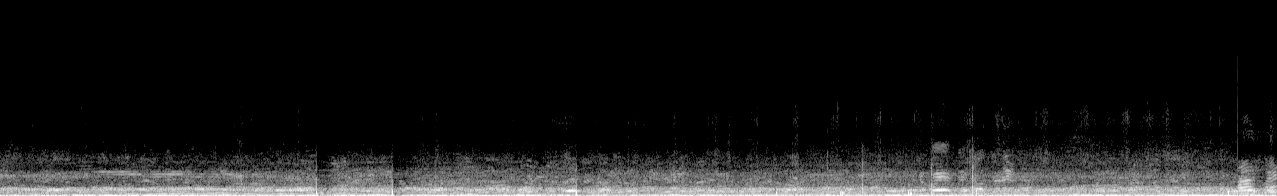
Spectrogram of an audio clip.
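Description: A crowd of men and women chatters outdoors.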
